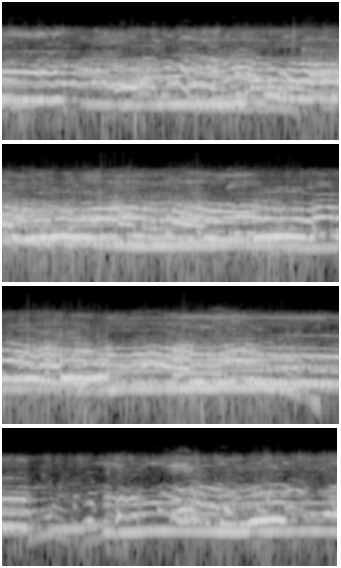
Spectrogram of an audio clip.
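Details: Several timber wolves at Asahiyama Zoo, Japan, howl together in long, overlapping, wavering tones that rise and fall.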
